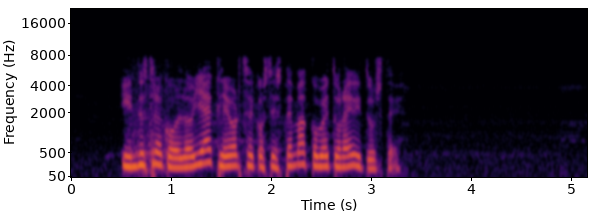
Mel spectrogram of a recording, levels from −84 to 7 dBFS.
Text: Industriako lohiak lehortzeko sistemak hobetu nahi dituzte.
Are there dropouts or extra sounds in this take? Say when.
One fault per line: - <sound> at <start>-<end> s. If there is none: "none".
none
